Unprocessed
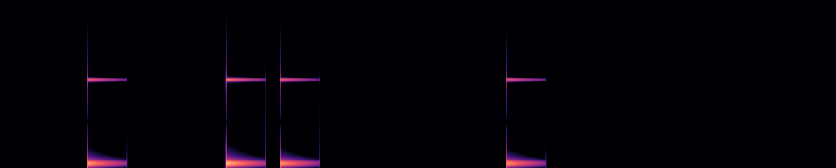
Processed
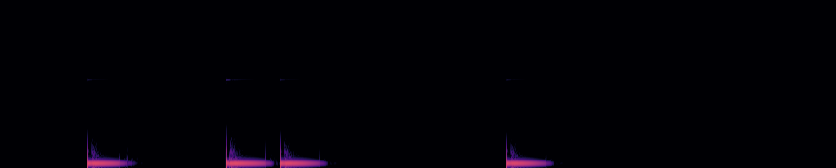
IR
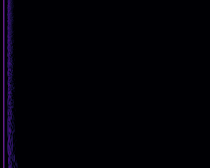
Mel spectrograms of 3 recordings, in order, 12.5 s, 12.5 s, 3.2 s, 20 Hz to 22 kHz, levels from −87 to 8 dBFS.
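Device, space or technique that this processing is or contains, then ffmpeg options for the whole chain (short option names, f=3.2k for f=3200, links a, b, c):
television next door: -filter_complex "[0:a]asettb=1/sr,asplit=3[a][b][c];[a]atrim=end=1.784[d];[b]atrim=start=1.78:end=3.44,asetpts=PTS-STARTPTS,afade=t=in:d=0.004:c=qsin,afade=t=out:st=1.656:d=0.004:c=qsin,aecho=1:1:4.2:0.82,atrim=end_sample=73206[e];[c]atrim=start=3.436[f];[d][e]acrossfade=d=0.004:c1=hsin:c2=qsin[g];[g][f]acrossfade=d=0.004:c1=qsin:c2=hsin,acompressor=threshold=-28dB:ratio=4,lowpass=400[h];[1:a]atrim=start_sample=2205[i];[h][i]afir=irnorm=-1:irlink=0,volume=-2.5dB"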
